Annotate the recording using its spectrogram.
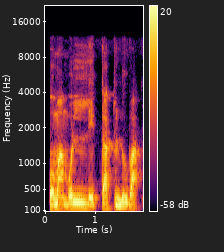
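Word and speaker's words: لِتَتْلُوَا: زائد ہے، تو یہاں جب اس کو کنٹینیو پڑھیں گے تلاوت کے دوران، امم لتتلوا آواز لمبی نہیں ہوگی، باقی الف کو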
